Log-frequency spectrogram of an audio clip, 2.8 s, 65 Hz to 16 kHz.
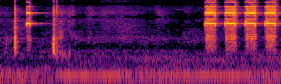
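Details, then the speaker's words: CanCOB LP2 smoke alarm test with tape over the sounder: four short shrill beeps in a quick even burst, thin and muffled by the tape, so the alarm does not sound good. "That does not sound good with the tape."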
